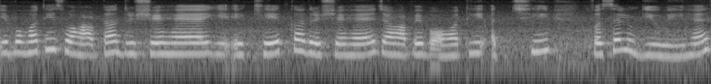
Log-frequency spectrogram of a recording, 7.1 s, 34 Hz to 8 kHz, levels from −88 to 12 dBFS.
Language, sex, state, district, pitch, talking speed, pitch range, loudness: Hindi, female, Uttar Pradesh, Etah, 245 Hz, 175 wpm, 235-265 Hz, -16 LUFS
